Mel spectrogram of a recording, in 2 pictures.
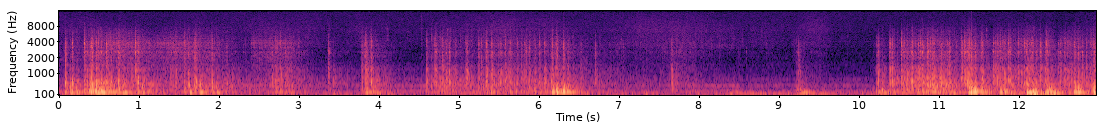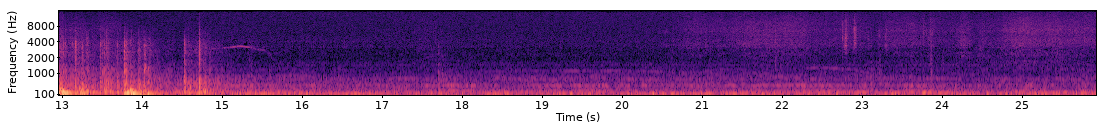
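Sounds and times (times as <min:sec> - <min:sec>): fireworks crackling and booming: 0:00.0 - 0:09.6, 0:10.2 - 0:15.6.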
